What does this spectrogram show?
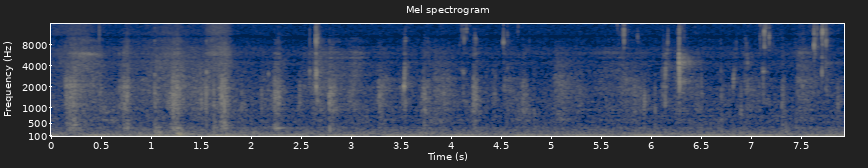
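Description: A person chewing a mouthful of Oreo sandwich cookie, with irregular crisp crunches and crackles of the wafer being broken down. A steady low hum runs underneath.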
